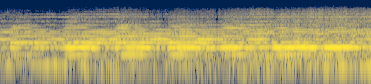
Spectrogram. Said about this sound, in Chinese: 警车气势汹汹的追来了。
